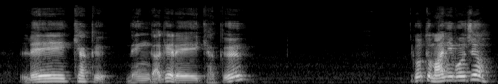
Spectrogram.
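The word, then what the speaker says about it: 冷却: 쓰는 부분 아니시고요 냉각입니다 각 냉각 상태 각자입니다 발음은 레이캬크 레이캬크 냉각의 레이캬크 이것도 많이 보죠 냉정한 발음은 레세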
